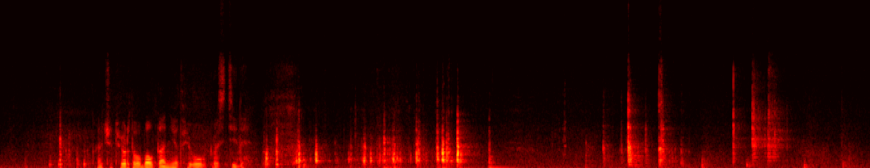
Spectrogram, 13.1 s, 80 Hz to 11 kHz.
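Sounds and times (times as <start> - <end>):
plastic cover knocks and clacks: 4.0 - 7.1.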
